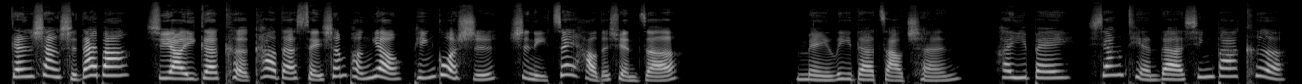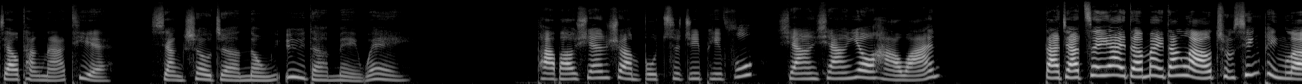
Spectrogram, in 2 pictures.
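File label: Chinese Mandarin Female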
